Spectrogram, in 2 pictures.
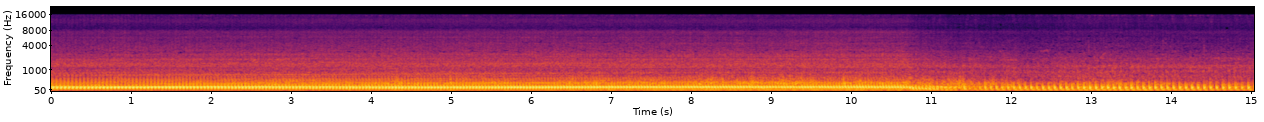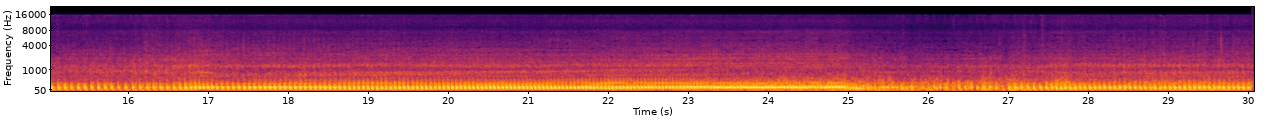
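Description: TVS Ronin 225's single-cylinder engine running at a steady riding pace, heard from on the bike. The engine note shifts and dips in level about a third of the way in and again near the end.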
